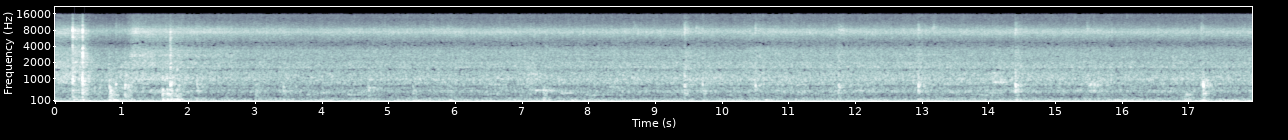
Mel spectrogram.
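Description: Bell pepper, mushrooms and carrots sizzling in oil in a wok, a steady hiss with scattered faint pops. A metal spatula knocks and scrapes against the pan a few times in the first couple of seconds.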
